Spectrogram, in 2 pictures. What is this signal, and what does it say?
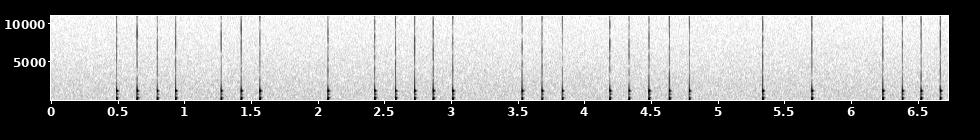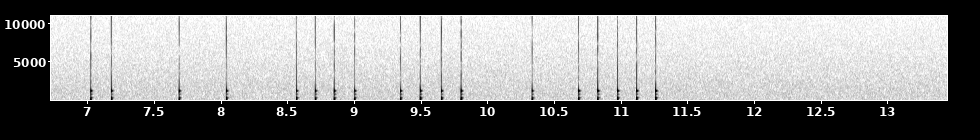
Tap code, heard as knocks on wood, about 7 knocks a second. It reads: SEPARATE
